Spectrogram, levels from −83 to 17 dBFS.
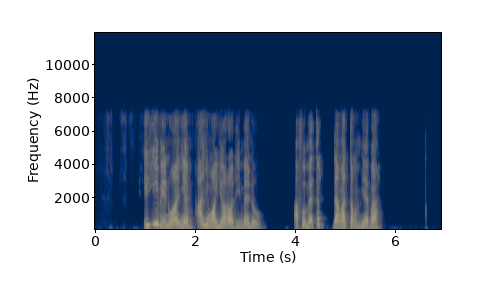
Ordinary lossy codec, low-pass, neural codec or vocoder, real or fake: AAC, 64 kbps; 7.2 kHz; codec, 16 kHz, 4 kbps, FunCodec, trained on LibriTTS, 50 frames a second; fake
